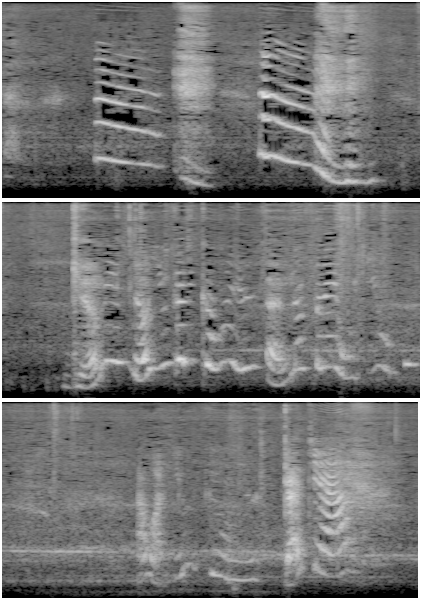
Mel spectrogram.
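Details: Four young Bengal kittens, just past the toddling stage, playing together indoors: two clear, high, falling mews early on, followed by a stretch of human voices talking over softer squeaks.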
